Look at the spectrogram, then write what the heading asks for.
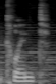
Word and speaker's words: Clint: Got to make sure you pronounce the N in Clint.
